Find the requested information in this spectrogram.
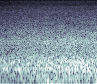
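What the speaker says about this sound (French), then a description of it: "Une magnifique rivière à truites." Continuous dense hiss of a fast-flowing trout river in the Corsican mountains, even and fairly loud across the whole stretch with no voices.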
